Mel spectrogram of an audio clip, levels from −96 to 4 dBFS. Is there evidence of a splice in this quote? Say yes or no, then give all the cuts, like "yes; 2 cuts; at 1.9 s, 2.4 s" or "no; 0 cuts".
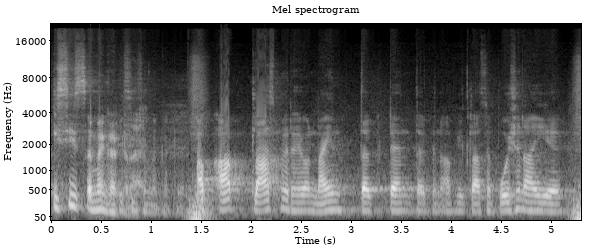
yes; 1 cut; at 1.3 s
